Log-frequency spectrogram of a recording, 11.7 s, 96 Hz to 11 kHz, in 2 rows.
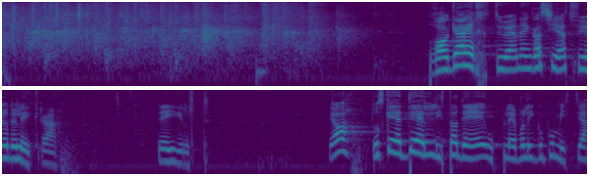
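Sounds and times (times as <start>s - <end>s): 
audience clapping: 0.0s - 3.7s
speech: 4.3s - 6.6s, 7.4s - 8.0s, 9.1s - 11.6s.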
